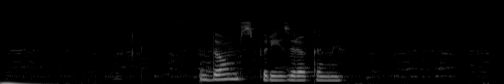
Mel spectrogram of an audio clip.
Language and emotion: Russian, neutral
